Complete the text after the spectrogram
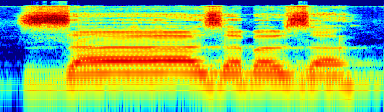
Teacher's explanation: زا زبر زا، اس کو ذال بالکل نہیں بڑھائیں گے، زبان کو دانتوں کے سرے کے ساتھ نہیں لگائیں گے، دونوں دانتوں کو ملا کے پھر زور دیں گے۔ زا زبر زا، تھوڑی سی آواز آئے زا کی۔ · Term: سیٹی والا حرف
